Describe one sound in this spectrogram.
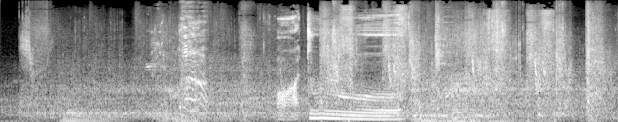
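Quick thuds and whooshes of a fight ring out.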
